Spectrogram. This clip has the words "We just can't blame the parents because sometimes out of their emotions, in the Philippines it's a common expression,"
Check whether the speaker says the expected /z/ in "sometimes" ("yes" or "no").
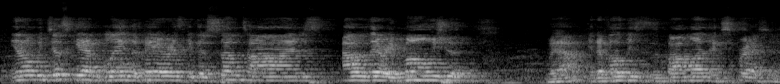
yes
